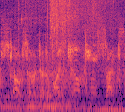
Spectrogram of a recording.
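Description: Gunfire cracks in a video game.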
